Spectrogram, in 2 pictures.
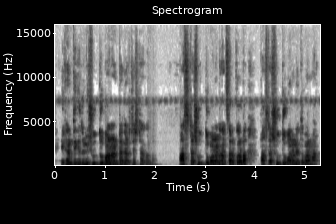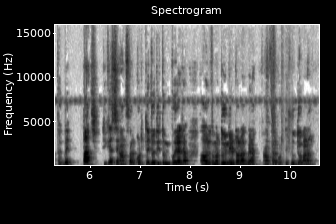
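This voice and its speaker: A man's voice: a little high, poor audio. A young man tutoring students for an exam, racing through his points at a breakneck clip in a slightly raised voice. He keeps checking that his listeners follow along. A faint hiss of room noise sits under the recording. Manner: rapid, coaching, repeats "ঠিক আছে?" to check in. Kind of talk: exam-prep lesson.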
